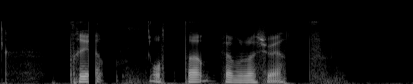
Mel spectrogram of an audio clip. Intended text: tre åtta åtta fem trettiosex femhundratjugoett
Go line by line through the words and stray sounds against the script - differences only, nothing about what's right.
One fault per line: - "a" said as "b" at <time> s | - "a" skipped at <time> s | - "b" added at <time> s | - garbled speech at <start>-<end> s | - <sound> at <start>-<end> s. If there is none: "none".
- dropout at 0.9-1.0 s
- "åtta fem trettiosex" skipped at 2.0 s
